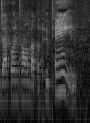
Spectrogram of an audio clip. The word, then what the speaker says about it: poutine: Make sure you say it right. – I can't say it right. – Yeah, you can. – I'm not even going to try. – Poutine. – Anyway. – Not Pouton.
